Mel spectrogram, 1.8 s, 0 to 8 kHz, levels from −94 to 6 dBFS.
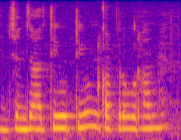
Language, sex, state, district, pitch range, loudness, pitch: Hindi, female, Uttar Pradesh, Budaun, 250-265 Hz, -15 LUFS, 255 Hz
